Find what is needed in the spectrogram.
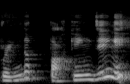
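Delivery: mock, very stern tone. Retelling a movie police officer's line to a friend, super stern order. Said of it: "he's like super stern".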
